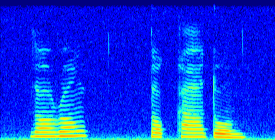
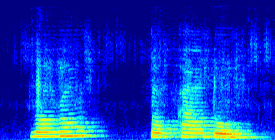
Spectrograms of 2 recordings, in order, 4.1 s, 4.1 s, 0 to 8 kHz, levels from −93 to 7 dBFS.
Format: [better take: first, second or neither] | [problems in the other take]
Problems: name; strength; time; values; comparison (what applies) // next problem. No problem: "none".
first | noise reduction (neural separator model SepFormer DNS4)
